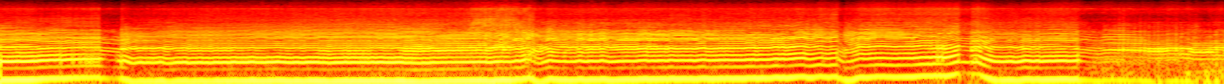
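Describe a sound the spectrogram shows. A dirt bike engine revs loudly up close, rising and falling as the rider shifts gears.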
